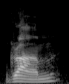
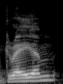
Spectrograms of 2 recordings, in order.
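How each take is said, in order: First: The name is said with an American pronunciation. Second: The name is said with a British pronunciation. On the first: "Graham is in America" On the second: "Graham is in England"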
